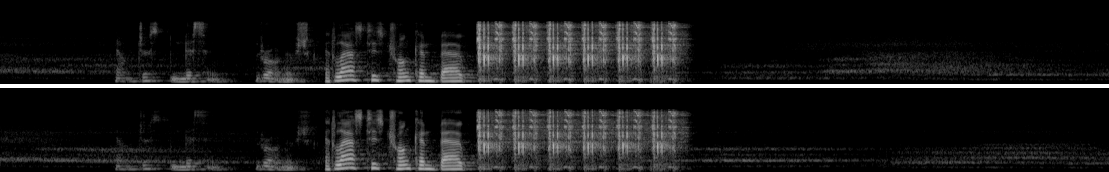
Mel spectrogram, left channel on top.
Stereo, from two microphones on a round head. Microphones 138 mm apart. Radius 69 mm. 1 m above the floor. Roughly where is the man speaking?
Right.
